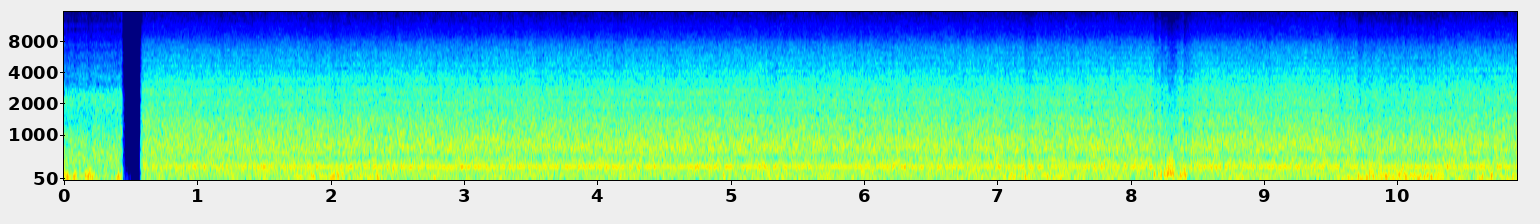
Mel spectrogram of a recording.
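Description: Steady mechanical hum of a cruise ship's machinery on the open deck, a constant rushing noise with a low droning tone. The sound cuts out for a moment about half a second in, and there is one soft knock near the end.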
